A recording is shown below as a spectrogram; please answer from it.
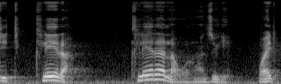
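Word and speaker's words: sclera: have a structure called Clara S is silent so Clara so this is the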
